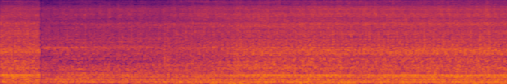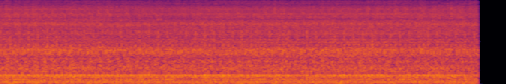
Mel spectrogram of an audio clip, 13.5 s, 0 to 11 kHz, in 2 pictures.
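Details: Smooth, even idle of a 2007 Honda Odyssey Touring 3.5 V6 after belt tensioner assembly replacement; no bearing noise, unlike the old stripped assembly whose bearing was audible.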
